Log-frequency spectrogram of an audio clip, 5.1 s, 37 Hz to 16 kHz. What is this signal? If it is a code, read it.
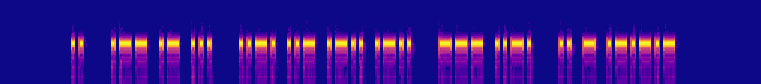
Morse code, heard as a keyed tone, about 42 wpm, 700 Hz. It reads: I WAS FULL OF IT.
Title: Sentences from Top 1000 Words - Review Part 3 - 45wpm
